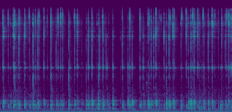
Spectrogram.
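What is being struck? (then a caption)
Glass candle jar with metal lid. Long nails rapidly tap and scratch a round, gold-speckled mercury glass candle jar with a metallic gold rim and gold lid, filled with yellow wax and standing on a table. About thirty quick, bright, glassy clicks land in a fast, uneven rhythm, each dying almost instantly. Soft scratching fills the short gaps between them.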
